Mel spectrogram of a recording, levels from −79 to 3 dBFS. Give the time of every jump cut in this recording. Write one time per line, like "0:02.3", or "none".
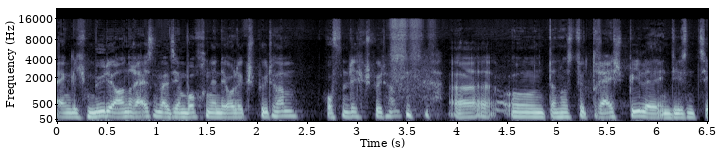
none

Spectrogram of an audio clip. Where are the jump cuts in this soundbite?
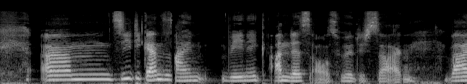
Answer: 0:01.7

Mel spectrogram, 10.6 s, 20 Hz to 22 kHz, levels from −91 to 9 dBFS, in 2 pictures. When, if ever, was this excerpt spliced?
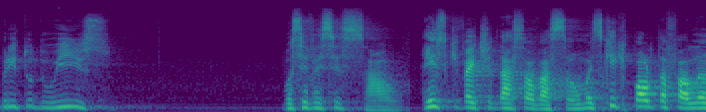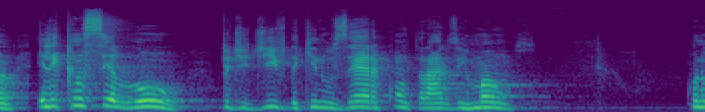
0:03.1
0:05.5
0:07.0

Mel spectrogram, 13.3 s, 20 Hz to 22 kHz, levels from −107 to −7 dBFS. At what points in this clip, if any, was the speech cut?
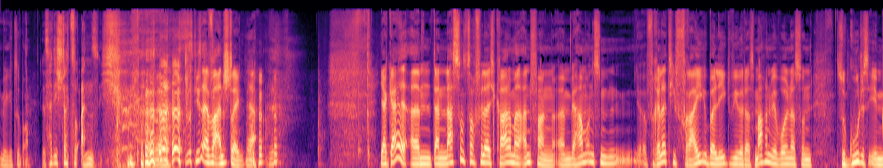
none

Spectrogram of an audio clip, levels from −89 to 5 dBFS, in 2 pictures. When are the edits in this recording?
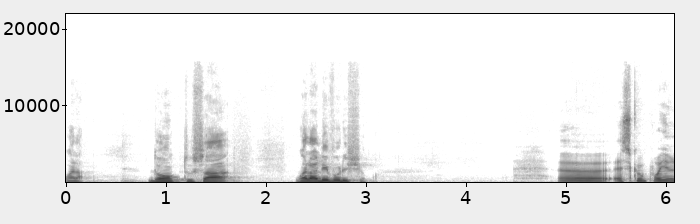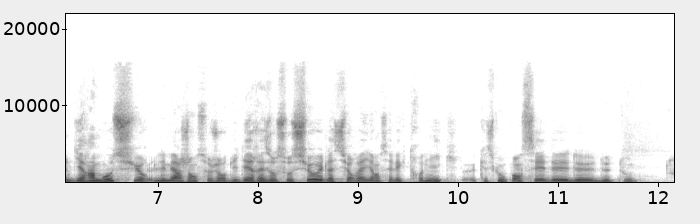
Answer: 0:01.1
0:06.9

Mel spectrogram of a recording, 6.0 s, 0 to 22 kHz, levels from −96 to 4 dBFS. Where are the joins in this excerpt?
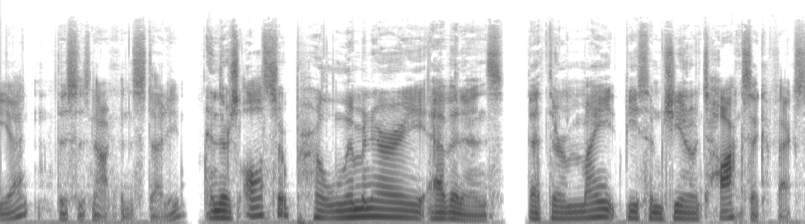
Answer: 0:01.4

